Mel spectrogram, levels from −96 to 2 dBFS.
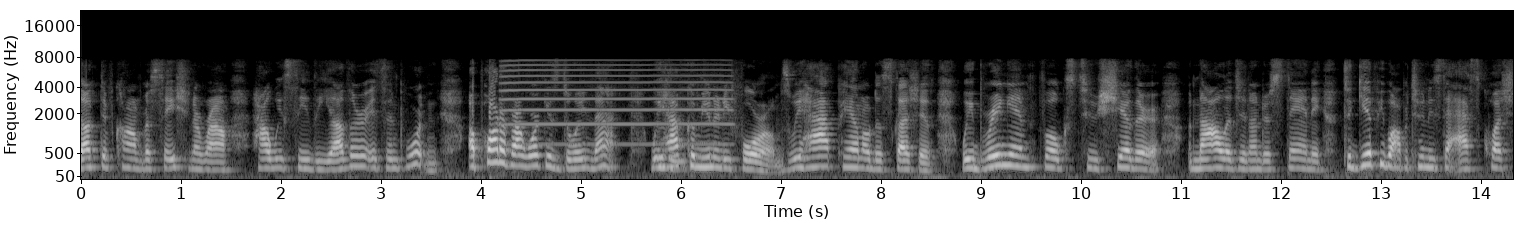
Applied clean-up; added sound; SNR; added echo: none; Trumpet; 13 dB; none.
